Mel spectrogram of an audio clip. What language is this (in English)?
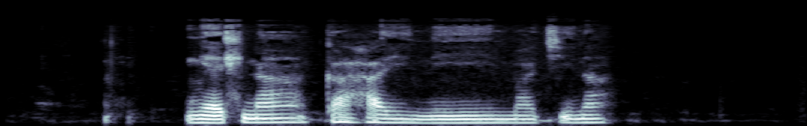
Masana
